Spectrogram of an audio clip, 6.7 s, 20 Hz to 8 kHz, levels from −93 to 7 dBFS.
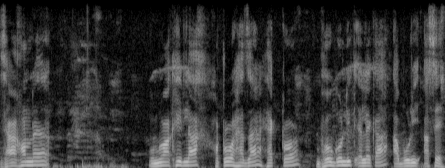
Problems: constant background noise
